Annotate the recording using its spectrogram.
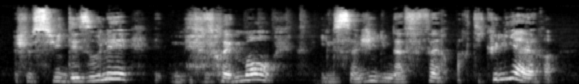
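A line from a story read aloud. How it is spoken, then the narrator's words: Stammering. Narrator (French): balbutia Harry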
